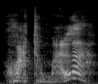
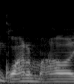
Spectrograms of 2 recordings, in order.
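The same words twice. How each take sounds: First: It is said with a put-on Spanish accent. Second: It is said with a plain English accent. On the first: The speaker calls it wrong. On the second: The speaker calls it right. "We just say Guatemala"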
